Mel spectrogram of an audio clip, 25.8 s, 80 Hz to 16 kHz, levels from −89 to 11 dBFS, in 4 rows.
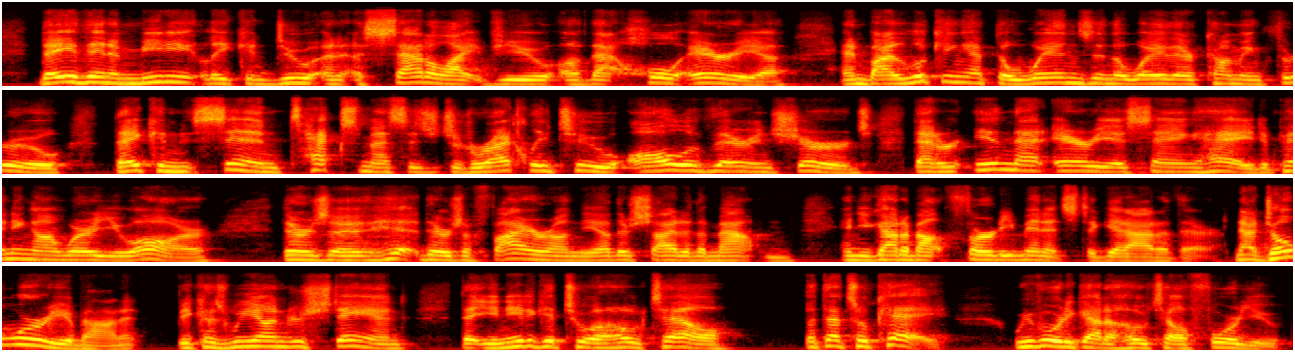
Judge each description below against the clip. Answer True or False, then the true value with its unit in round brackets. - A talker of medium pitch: True (155 Hz)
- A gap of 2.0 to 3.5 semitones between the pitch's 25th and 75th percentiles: False (4.5 semitones)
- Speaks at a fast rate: True (230 wpm)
